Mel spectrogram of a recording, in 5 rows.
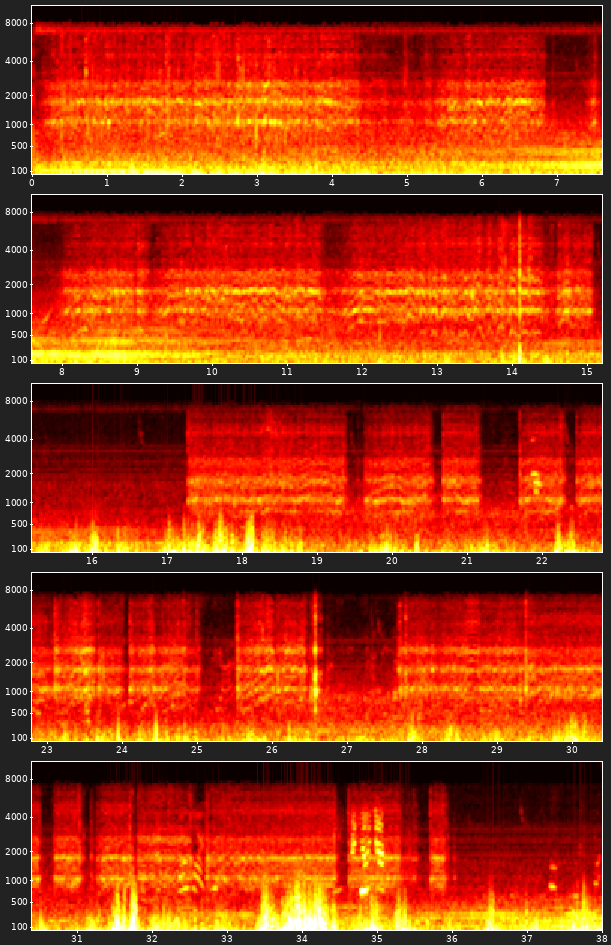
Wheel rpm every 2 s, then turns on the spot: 90, 110, 60, 50, 90, 110, 110, 60, 30, 90, 60, 80, 50, 40, 80, 80, 80, 70, 0.
none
